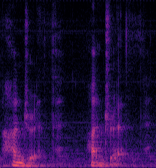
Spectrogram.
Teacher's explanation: And when you're saying 100th, it's just 100th. Uh and when you're saying the word 100th, you don't necessarily have to make the d sound at the end. It's just 100th.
